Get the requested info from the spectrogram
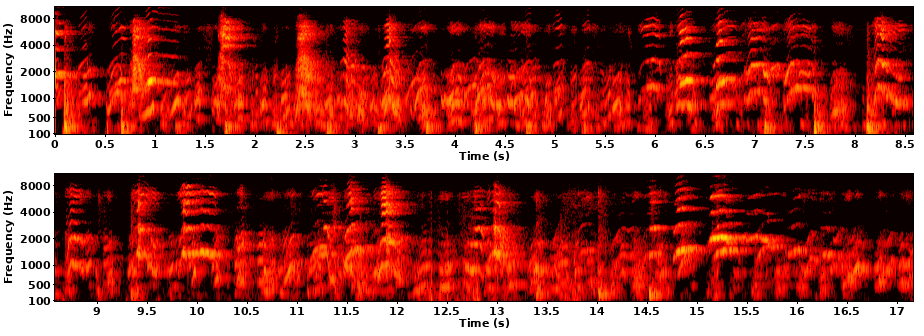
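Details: Several golden retriever puppies squabbling noisily: short rough grumbling bursts and sharp yelps repeated at a quick pace, mixed with high squeaky whines and squeals throughout.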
